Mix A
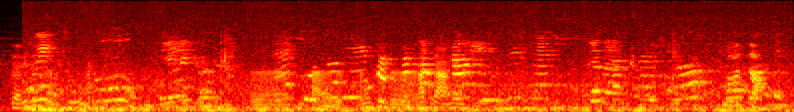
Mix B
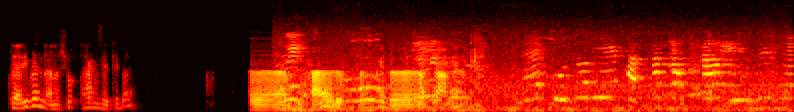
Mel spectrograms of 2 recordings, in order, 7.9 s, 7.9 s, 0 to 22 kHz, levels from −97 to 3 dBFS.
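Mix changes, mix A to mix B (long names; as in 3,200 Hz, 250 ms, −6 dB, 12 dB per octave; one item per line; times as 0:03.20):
second voice +10.5 dB
background: entry +2.50 s
master: add three-way crossover with the lows and the highs turned down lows −13 dB, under 300 Hz, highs −13 dB, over 7,300 Hz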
